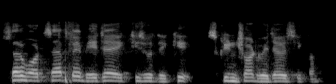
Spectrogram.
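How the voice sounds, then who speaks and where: A man's voice: fairly high pitch, a little fast, dull audio, a little hiss or hum. A man speaking up as a student in an online class, polite but insistent.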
